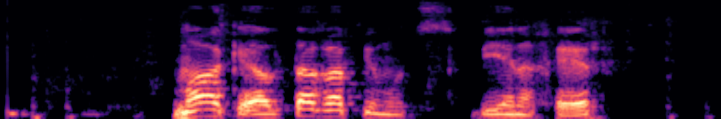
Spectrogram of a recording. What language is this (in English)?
Burushaski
